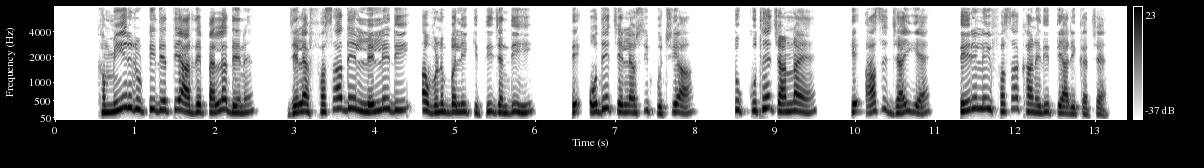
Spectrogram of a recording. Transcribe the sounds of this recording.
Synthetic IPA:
kʰəmiːɾːoːʈːiːd̪eːt̪ɪjaːɾd̪eːpɛːlɛ̃ːd̪ɪn | d͡ʒeːlɛːpʰəsad̪eːleːled̪iːəʋəɳ̃bəliːkɪt̪iːd͡ʒə̃nd̪iːɦiː | t̪eːoːd̪et͡ʃeːlɛ̃ːʊsĩːpʊt͡ʃʰɪjaː | t̪ukʊt̪ʰɛ̃ːt͡ʃãːnːaːɛː | keʔəsd͡ʒaːiːɛː | t̪eːɾeːləiːpʰəsakʰaːɽ̃eːd̪iːt̪ɪjaːɾiːkəɾt͡ʃɛː

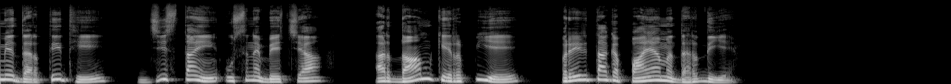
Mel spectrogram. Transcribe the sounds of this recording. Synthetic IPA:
mẽd̪ʱɐɾt̪it̪ʰi | d͡ʒɪst̪ãːɦĩʊsnɛbeːt͡ʃja | ɐɾd̪aːmkeɾɐpɪje | pɾeːɾɪt̪ãk̬ɛpãːjãmɛ̃d̪ʱɐɾd̪ɪjḛː

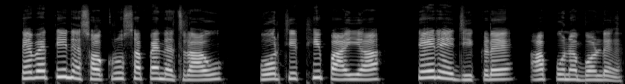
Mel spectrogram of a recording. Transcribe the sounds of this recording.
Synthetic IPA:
t̪ɛːbɛt̪ɪnɛ̃sɔkɾuːsapɛ̃ːnd̪ɛt͡ʃɐɽaːu | ɦoːɾt͡ʃɪʈʰːipaːia | t̪eːiɾɛd͡ʒʱɪkɽɛaːpunabɔ̃ɳɖɛː

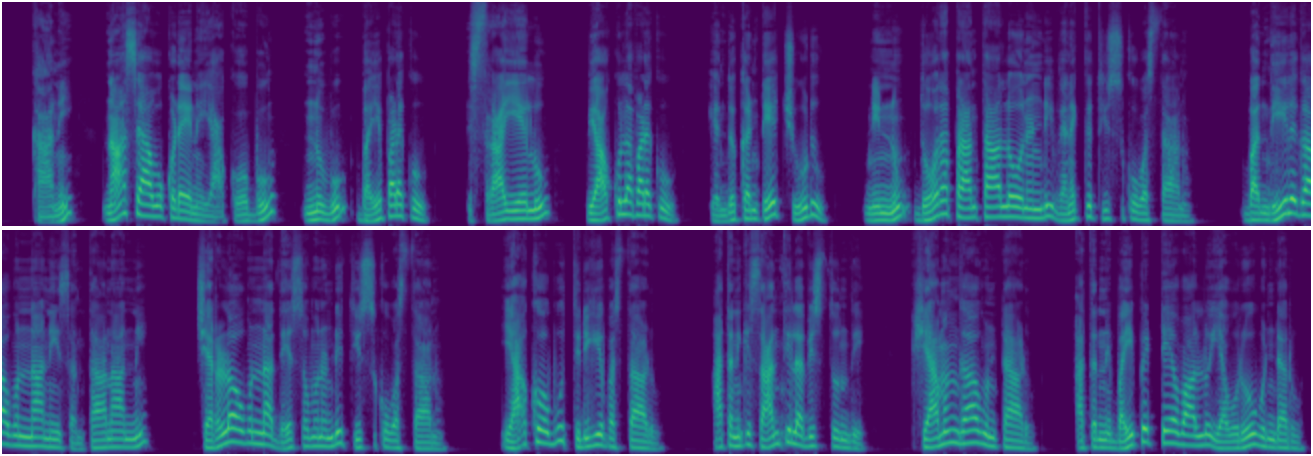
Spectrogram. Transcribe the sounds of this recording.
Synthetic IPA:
ka̰ːniː | naːsɛːʋɐkuɽɐjnɐja̰ːko̞ːbu | nuʋːubʱɐjɐpɐɽɐku | iʃɾaːje̞ːlu | ʋjaːkulɐpɐɽɐku | e̞nd̪ukɐɳʈe̞ːt͡ʃuːɽu | ninːud̪uːɾɐpɾaːnt̪aːlːo̞ːnuɳɖiʋɛnɐkːit̪iːsu̥kuʋɐst̪aːnu | bɐnd̪ʱiːluɡaːunːɐniːsɐnt̪aːnaːnːi | t͡ʃɛɾɐlo̞ːunːɐd̪ɛːʃɐmnuɳɖit̪iːsu̥kuʋɐs̬t̪aːnu | ja̰ːko̞ːbut̪iɾiɡiʋɐs̬t̪aːɽu | ɐt̪ɐnik̬iʃaːnt̪ilɐbʱist̪und̪i | kʂɛːmɐŋɡaːuɳʈaːɽu | ɐt̪ɐnːibɐjɐpeʈːeːʋaːɭːuɛʋɐɾuːuɳɖɐɾu

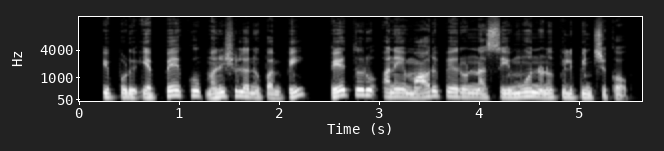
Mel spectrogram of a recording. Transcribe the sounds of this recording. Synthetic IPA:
ipːuɽuʔepːe̞ːkumɐnuʂulɐnupɐmpi | pe̞ːt̪uɾuʔɐne̞ːmaːɾupe̞ːɾunːɐsiːmoːnɐnupilipiɲt͡ʃuko̞̰ː

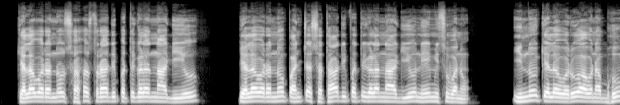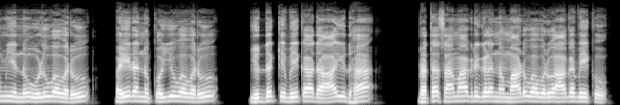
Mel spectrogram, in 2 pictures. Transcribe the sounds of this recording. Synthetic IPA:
kɛlɐʋɐɾɐnːusɐɦɐsɾaːd̪ʱipɐt̪iɡɐɭɐnːaːɡiju | kɛlɐʋɐɾɐnːupɐɲt͡ʃɐsɐt̪ʰaːd̪ʱipɐt̪̬iɡɐɭɐnːaːɡijuneːmisuʋɐnu | inːukɛlɐʋɐɾuɐʋɐnɐbʱuːmijɐnːuːɭuʋɐʋɐɾu | pɐjɾɐnːukojːuʋɐʋɐɾu | jud̪ʱːɐkːe̞bɛːkaːd̪ɐaːjud̪ʱɐ | ɾɐt̪ʰɐsaːmaːɡɾiɡɐɭɐnːumaːɽuʋɐʋɐɾuaːɡɐbeːku

